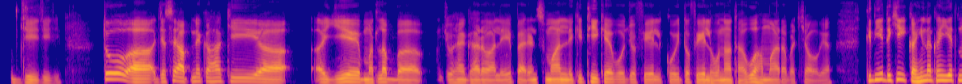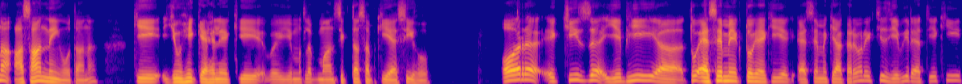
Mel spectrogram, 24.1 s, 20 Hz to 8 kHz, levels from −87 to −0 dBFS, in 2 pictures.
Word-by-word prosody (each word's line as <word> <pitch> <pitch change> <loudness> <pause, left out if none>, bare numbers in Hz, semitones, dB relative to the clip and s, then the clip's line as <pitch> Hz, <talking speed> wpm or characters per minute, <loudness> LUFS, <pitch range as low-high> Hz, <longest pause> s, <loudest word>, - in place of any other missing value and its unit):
जी, 95 0 -5
जी, 90 0 -11
जी। 90 +2 -22 0.5
तो 210 -2 +3
अ, 115 -1 +5
जैसे 125 +7 -4
आपने 135 0 0
कहा 135 0 -2
कि 135 -1 -4 0.2
अ 105 -3 +2 0.4
अ, - - -3
ये 115 +4 +1
मतलब 100 0 -3
अ, 95 -2 -1 0.3
जो 95 - -7
है 100 0 -3
घरवाले 95 0 -4
पेरेंट्स 90 +2 -4
मान 100 +1 +1
लें 95 -1 -1
कि 115 - -7
ठीक 120 -4 -2
है 110 - +2
वो 105 - -6
जो 105 0 -8
फेल 100 0 -5
कोई 100 -1 -7
तो 105 +3 -7
फेल 95 -2 -1
होना 90 +2 -2
था 85 - -4
वो 120 +5 -1
हमारा 95 -1 -4
बच्चा 90 - -12
हो 80 - -9
गया। 85 +2 -13
लेकिन 160 - -9
ये 200 - +2
देखिए 185 +2 0
कहीं 135 +1 +5
न 175 - +2
कहीं 170 +1 +1
ये 175 - +4
इतना 175 0 +1 0.2
आसान 135 +7 +5
नहीं 125 -6 +3
होता 85 0 -5
ना 115 +9 -9 0.5
कि 120 -3 +3 0.2
यूँ 120 -1 +5
ही 130 +2 +5
कह 105 -1 +3
ले 105 0 +2
कि 110 +3 -3 0.2
वही 105 -1 -7
मतलब 105 -1 -7
मानसिकता 100 +2 -2
सबकी 105 0 -3
ऐसी 95 +4 -2
हो। 80 -3 -7 1.0
और 185 +5 +8
एक 135 -7 +1
चीज़ 180 -2 -2
ये 125 -5 0
भी 150 +7 -1 0.2
अ, 105 -7 +3
तो 165 - +2
ऐसे 145 +3 +8
में 150 0 +5
एक 145 -3 0
तो 145 - +5
है 125 -3 +4
कि 130 0 -4
ऐसे 105 +4 -3
में 120 -1 -4
क्या 110 -1 0
करे? 115 +5 -4
और 160 +2 -5
एक 160 -3 -6
चीज़ 160 -6 -5
ये 120 0 -3
भी 150 +6 -6
रहती 130 -2 -6
है 150 - -7
कि 170 -1 -10
110 Hz, 210 wpm, -22 LUFS, 100-135 Hz, 1.0 s, और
